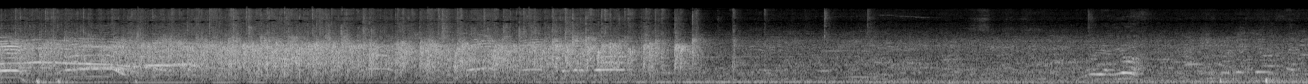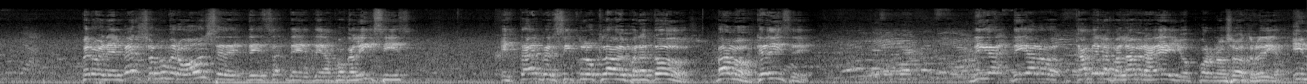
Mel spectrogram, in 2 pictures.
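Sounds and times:
scattered cheers: 0.0s - 7.0s
loud audience applause: 0.0s - 7.8s
murmur of voices: 3.5s - 26.1s
speech: 15.2s - 17.3s, 18.1s - 21.3s, 22.1s - 26.1s.

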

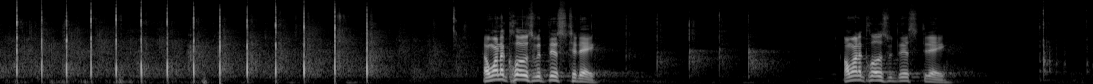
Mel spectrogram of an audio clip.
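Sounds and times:
audience clapping in unison: 0.0s - 5.4s, 6.2s - 7.9s
speech: 4.8s - 6.1s, 8.4s - 9.6s.

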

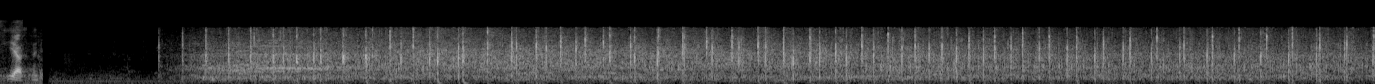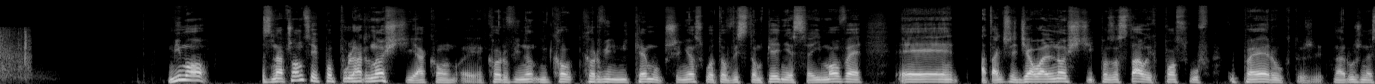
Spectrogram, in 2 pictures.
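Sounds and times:
speech: 0.1s - 0.6s, 15.5s - 27.4s
parliament assembly applauding: 1.5s - 14.3s.

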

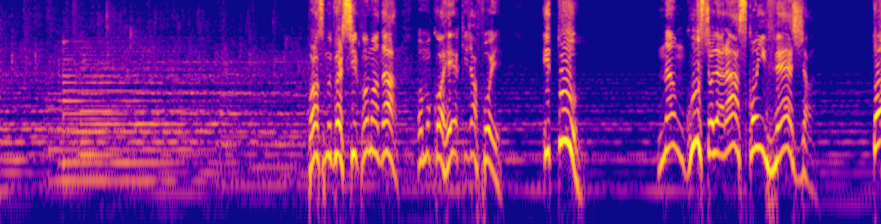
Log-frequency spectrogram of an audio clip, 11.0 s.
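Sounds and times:
audience applauding loudly: 0.0s - 6.2s
speech: 3.9s - 7.4s, 8.2s - 10.2s.

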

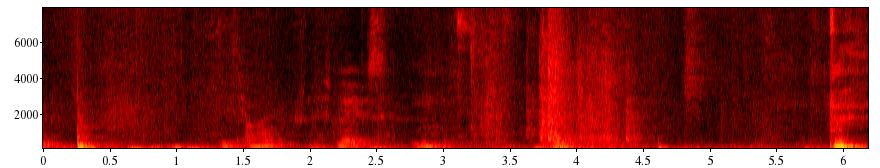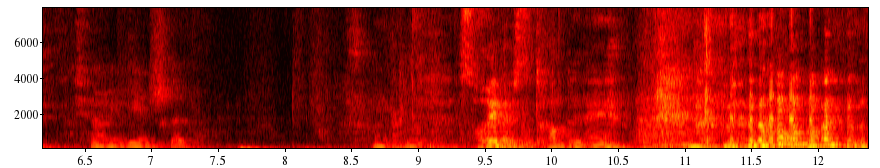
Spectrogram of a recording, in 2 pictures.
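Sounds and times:
speech: 1.6s - 3.9s, 5.9s - 7.4s, 8.6s - 12.3s
balcony door being closed: 3.3s - 4.6s
laughter: 10.6s - 12.3s.

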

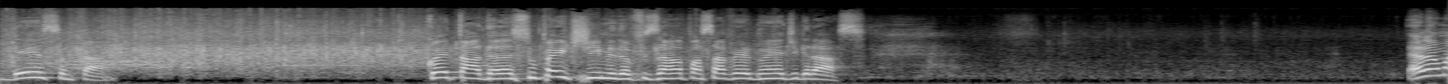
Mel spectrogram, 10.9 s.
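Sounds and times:
audience applause: 0.0s - 6.4s
speech: 0.1s - 1.0s, 3.2s - 6.6s, 10.6s - 10.8s.

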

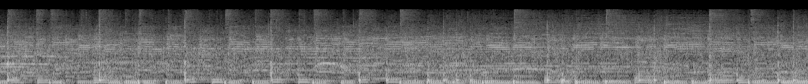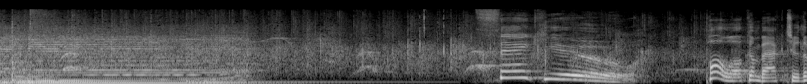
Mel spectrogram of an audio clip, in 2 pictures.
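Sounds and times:
live audience applause welcoming a guest onto the stage: 0.0s - 16.1s
speech: 15.2s - 16.1s.

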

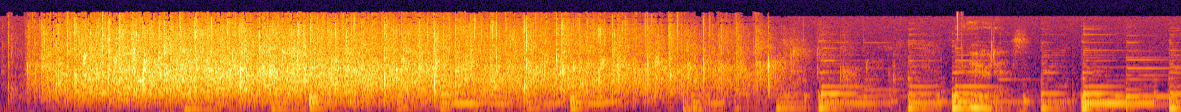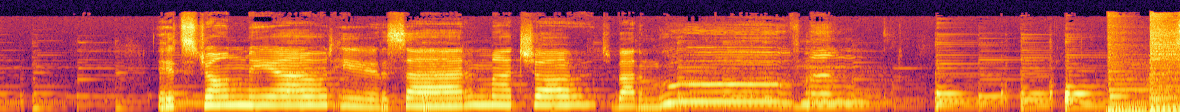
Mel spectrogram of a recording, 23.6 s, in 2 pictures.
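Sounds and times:
audience applause at a live music show: 0.0s - 8.7s
soft guitar music: 7.7s - 23.5s
speech: 13.6s - 19.0s.

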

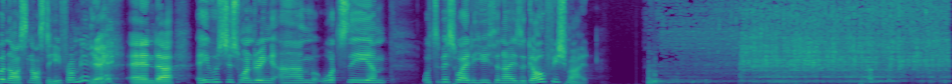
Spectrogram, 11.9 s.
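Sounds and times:
speech: 0.0s - 7.5s, 8.1s - 8.5s
toilet flushing: 8.1s - 11.8s.

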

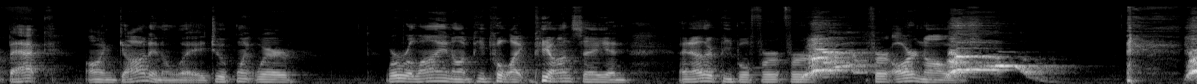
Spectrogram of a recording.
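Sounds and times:
speech: 0.1s - 3.1s, 3.9s - 9.9s
dog barking: 8.1s - 8.8s, 9.4s - 10.7s
dog whining: 9.5s - 10.8s.

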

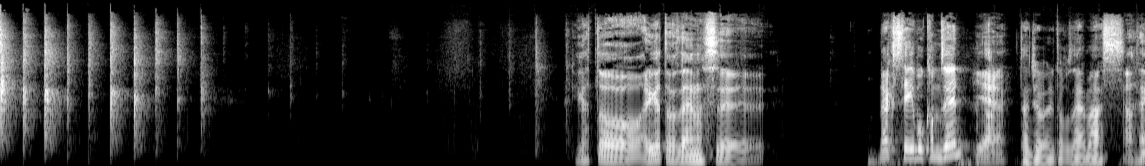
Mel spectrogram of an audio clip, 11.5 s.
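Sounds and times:
restaurant patrons clapping: 0.0s - 3.6s, 4.6s - 5.8s
speech: 5.8s - 7.8s, 8.7s - 11.4s.

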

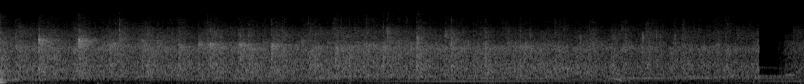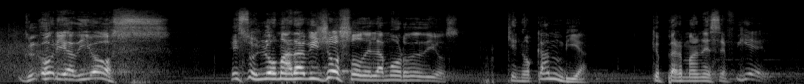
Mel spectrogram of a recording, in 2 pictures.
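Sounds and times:
audience applause: 0.0s - 9.3s
speech: 8.3s - 9.5s, 10.4s - 14.0s, 14.6s - 15.8s.

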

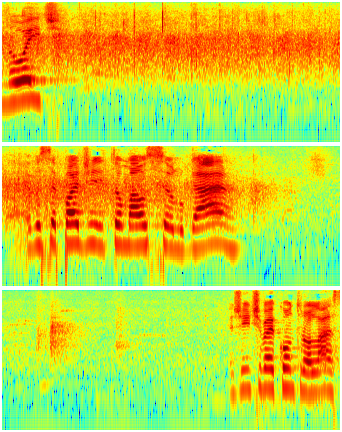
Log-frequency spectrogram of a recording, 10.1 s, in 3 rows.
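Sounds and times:
audience applause: 0.0s - 6.2s
speech: 0.3s - 0.7s, 3.6s - 5.8s, 9.0s - 10.1s.

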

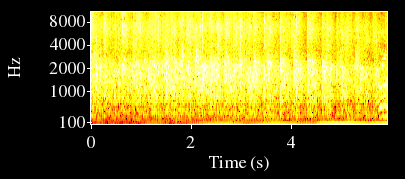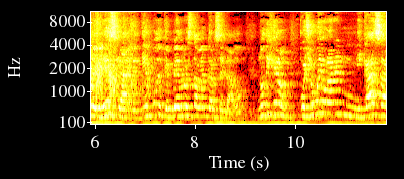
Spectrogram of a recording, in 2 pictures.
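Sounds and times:
audience applause: 0.0s - 7.3s
speech: 6.3s - 11.8s.

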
